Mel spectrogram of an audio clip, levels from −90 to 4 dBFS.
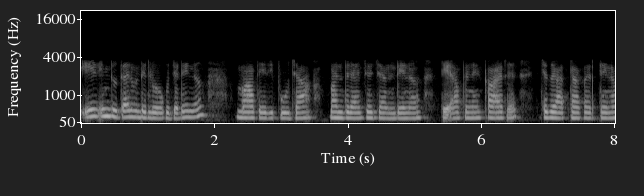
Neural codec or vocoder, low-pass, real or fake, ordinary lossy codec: codec, 16 kHz, 4 kbps, FreqCodec, smaller model; 3.6 kHz; fake; none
